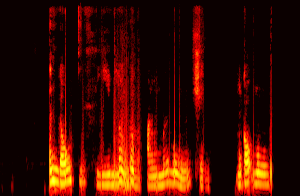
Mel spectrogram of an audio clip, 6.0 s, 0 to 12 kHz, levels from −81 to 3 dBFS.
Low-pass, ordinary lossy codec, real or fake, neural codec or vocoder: 10.8 kHz; AAC, 32 kbps; fake; autoencoder, 48 kHz, 128 numbers a frame, DAC-VAE, trained on Japanese speech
